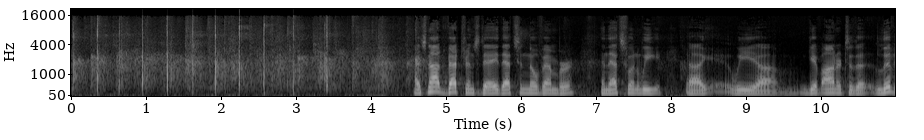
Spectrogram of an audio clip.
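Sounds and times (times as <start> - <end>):
audience clapping: 0.0 - 5.0
speech: 4.6 - 10.9.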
